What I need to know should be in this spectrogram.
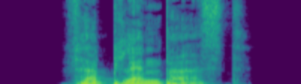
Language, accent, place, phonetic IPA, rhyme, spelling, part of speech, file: German, Germany, Berlin, [fɛɐ̯ˈplɛmpɐst], -ɛmpɐst, verplemperst, verb, De-verplemperst.ogg
- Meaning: second-person singular present of verplempern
